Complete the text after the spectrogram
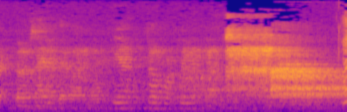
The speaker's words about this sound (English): We do have a dog here in spirit. I thought I heard a bark. Yeah, you did.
